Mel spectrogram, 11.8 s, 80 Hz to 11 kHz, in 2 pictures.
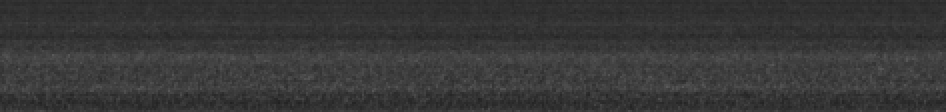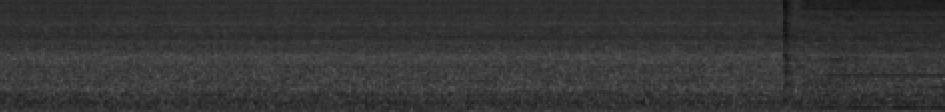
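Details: Rheem RE Imperial 80 Plus air conditioner outdoor unit, recorded by an iPad set on the line set with a Bryant unit running nearby: steady whooshing fan and compressor hum with no rattles, clicks or labouring, so the compressor is running normally.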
